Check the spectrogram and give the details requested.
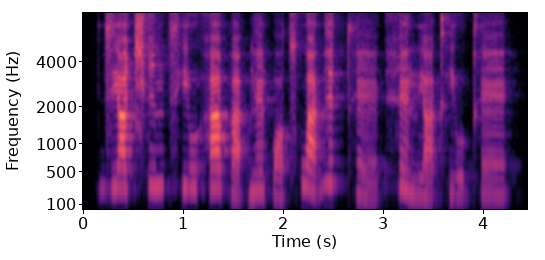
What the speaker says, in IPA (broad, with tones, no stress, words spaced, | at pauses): d͡zja˦t͡ɕʰi˦m t͡sʰju˦ha˦ pa˨ʔɡẽ˧ pɔ˨˩t͡sʰwa˥˧ ɡe˦t̚t̪ʰẽ˨˩ | hẽ˥˧n̪ja˨˩ kʰju˧kʰẽ˧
